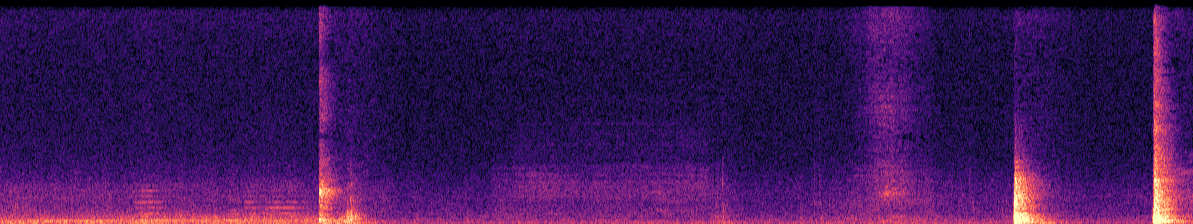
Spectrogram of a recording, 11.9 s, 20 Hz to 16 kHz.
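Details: Whirlpool Xpert System 18 kg washer that made loud noise on spin, after the part was replaced, on a drain and spin test. Low, steady hum with a faint whine for about three seconds, then quiet clicks; drain pump runs smoothly.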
